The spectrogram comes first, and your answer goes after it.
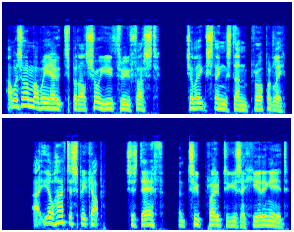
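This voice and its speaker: A man's voice: mid-range voice, expressive, normal speed, no echo, studio quality, natural voice. A man voicing a plain-spoken, chatty woman working as a home help, in an audiobook story. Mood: practical. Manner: chatty, forthright, unbothered.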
